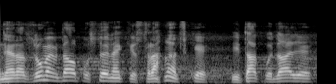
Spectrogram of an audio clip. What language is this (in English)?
Serbian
